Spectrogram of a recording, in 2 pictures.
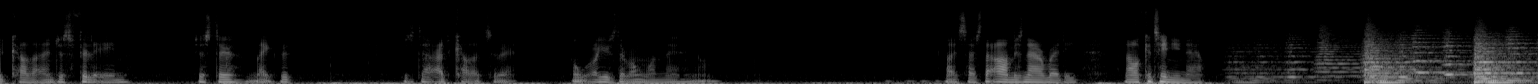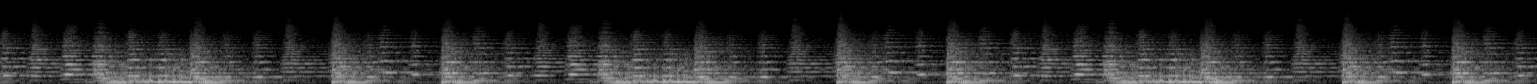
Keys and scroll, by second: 8.7-9.2 typing, 12.8 1, 14.7-15.4 typing, 16.5-17.3 typing, 19.0 typing, 19.9 super+z, 20.6-21.6 typing, 23.1-24.3 typing, 29.3 typing.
